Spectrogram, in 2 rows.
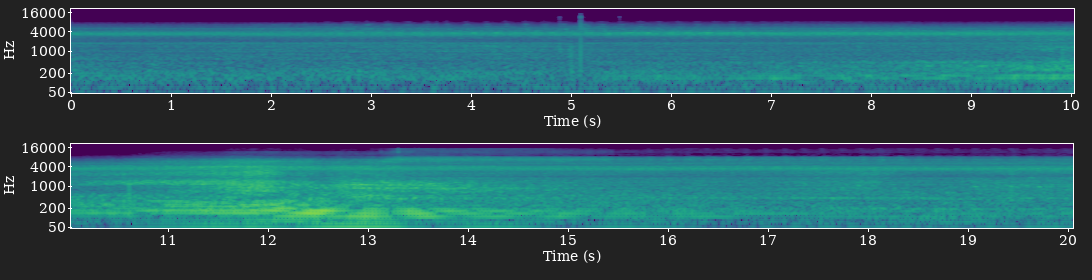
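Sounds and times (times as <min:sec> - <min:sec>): insects buzzing: 0:00.3 - 0:20.0
motor vehicle passing: 0:09.6 - 0:16.0.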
